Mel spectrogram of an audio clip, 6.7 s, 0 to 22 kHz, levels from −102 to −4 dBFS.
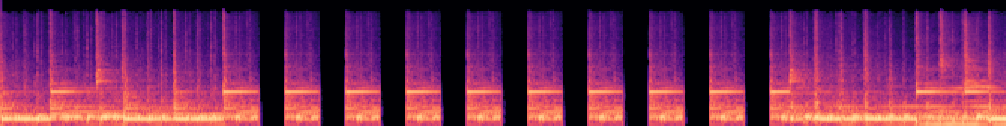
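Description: Stutter with silent gaps from 1.72 to 5.26 s: repeated 224 ms waveform blocks every 404 ms, separated by flat-line blanks, likely a stalled stream replaying its last fragment.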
